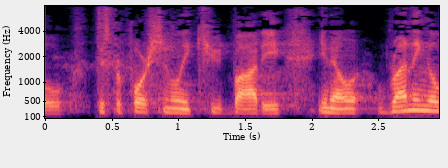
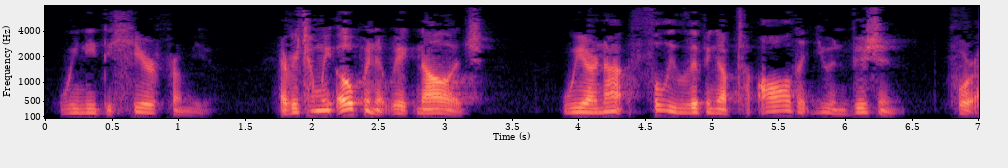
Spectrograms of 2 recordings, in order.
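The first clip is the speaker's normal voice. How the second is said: hushed, softer prayer voice; 4 semitones lower, 6 dB quieter than usual. Acted. Pastor praying over the congregation before the sermon, hushed prayer. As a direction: pray quietly, drawing the church in.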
